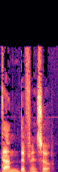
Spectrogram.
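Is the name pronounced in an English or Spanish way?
Spanish. The name is pronounced with Spanish sounds. The speaker calls it right. "es Dan Defensor. ... el nombre es español"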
